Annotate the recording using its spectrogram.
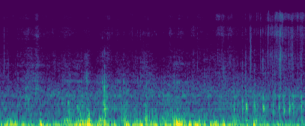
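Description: Gusting wind buffeting the microphone, an uneven low rumble.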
